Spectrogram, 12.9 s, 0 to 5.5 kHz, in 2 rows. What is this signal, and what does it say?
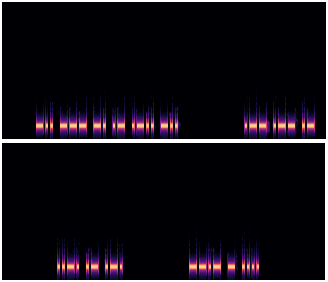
Morse code, heard as a keyed tone, about 25 wpm, 550 Hz. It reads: DONALD WWA FAR QTH
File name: Ultimate Word List / 25WPM Ultimate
